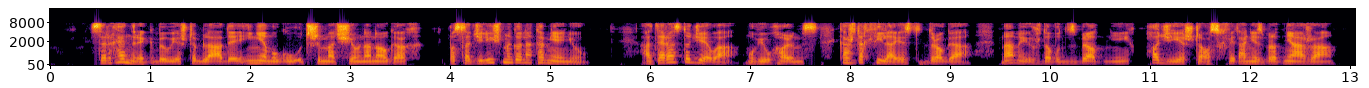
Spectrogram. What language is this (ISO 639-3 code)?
pol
